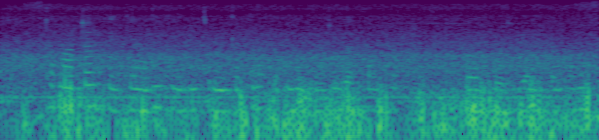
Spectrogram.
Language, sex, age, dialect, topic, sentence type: Bhojpuri, female, 18-24, Southern / Standard, agriculture, question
